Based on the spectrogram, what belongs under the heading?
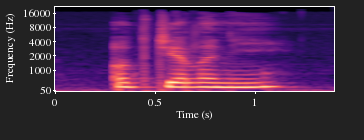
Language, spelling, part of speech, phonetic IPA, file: Czech, oddělení, noun / adjective, [ˈodɟɛlɛɲiː], Cs-oddělení.ogg
- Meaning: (noun) 1. verbal noun of oddělit 2. department 3. ward (hospital room) 4. separation, detachment; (adjective) animate masculine nominative/vocative plural of oddělený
